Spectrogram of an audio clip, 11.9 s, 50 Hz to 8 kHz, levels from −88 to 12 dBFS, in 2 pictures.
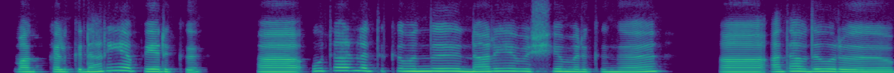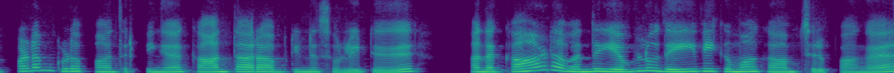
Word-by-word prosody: மக்களுக்கு 230 +1 -2
நெறைய 335 +7 -1
பேருக்கு. 245 -4 -1 0.4
அ - - +2 0.3
உதாரணத்துக்கு 305 -3 -4
வந்து 280 +1 +4 0.2
நெறைய 275 +3 +1
விஷயம் 260 0 -1
இருக்குங்க. 225 -1 -3 0.7
அ - - +2 0.3
அதாவது 265 +1 0
ஒரு 240 -1 +2 0.4
படம் 345 +5 -1
கூட 275 0 +1
பார்த்துருப்பீங்க 225 -1 -3 0.2
"காந்தாரா" 235 +2 +3
அப்படின்னு 220 -1 -3
சொல்லிட்டு. 210 0 -4 0.6
அந்த 230 0 +4
காட 325 +11 +3 0.2
வந்து 250 +2 +4
எவ்வளோ 295 +8 0
தெய்வீகமா 255 0 +3
காமிச்சிருப்பாங்க. 215 -2 -3
240 Hz, 120 wpm, -22 LUFS, 225-275 Hz, 0.7 s, வந்து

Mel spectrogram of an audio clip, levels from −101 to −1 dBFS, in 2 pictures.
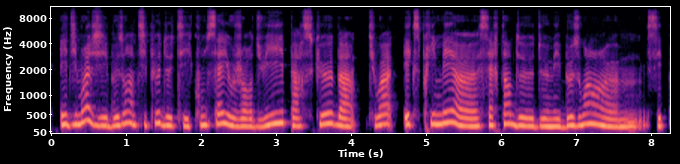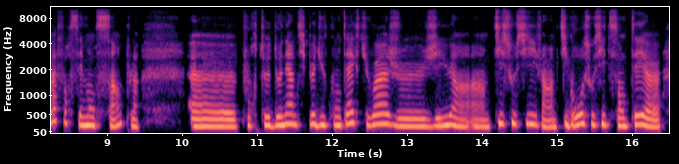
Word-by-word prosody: Et 245 - +4
dis-moi 245 +9 +1
j'ai 210 -6 -1
besoin 220 +8 -1
un 250 - 0
petit 225 -1 -9
peu 275 +5 -2
de 220 -2 +1
tes 200 -1 -5
conseils 235 +6 -1
aujourd'hui, 195 +6 +1
parce 210 -6 -5
que, 260 +2 0
bah, 205 -5 0 0.2
tu - - -9
vois, 245 +2 -1
exprimer, 255 +5 0
heu, 200 -3 +2
certains 225 +5 -3
de 210 -3 +1
de 195 +1 -1
mes 190 0 +2
besoins, 220 0 +1
hem, 185 +2 -1
c'est 215 -2 -4
pas 310 +8 -4
forcément 230 -8 +2
simple. 205 0 -4 0.7
Heu, 190 -1 +3
pour 210 -2 -8
te 220 - 0
donner 220 +3 +4
un 255 - +2
petit 230 0 -10
peu 250 -2 0
du 225 0 +2
contexte, 250 +5 0
tu 215 - -4
vois, 250 +3 +2
je 195 -4 +1
j'ai 190 +2 -1
eu 225 +2 +4
un 190 -3 0
un 185 -1 -2
petit 260 +9 0
souci 255 -1 -1
enfin, 190 -6 -2
un 180 - 0
petit 180 +7 -2
gros 225 +4 +4
souci 240 -1 -1
de 220 - -15
santé, 215 +2 +2
heu 185 -2 +2
220 Hz, 195 wpm, -27 LUFS, 195-245 Hz, 0.7 s, Et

